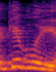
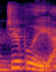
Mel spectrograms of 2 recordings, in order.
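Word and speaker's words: Ghibli: have our studio uh gibli or jibli I never know how to say it I always say Studio gibli but I've heard people say jibli so I don't really know anyways we have those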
